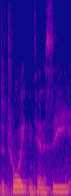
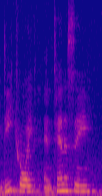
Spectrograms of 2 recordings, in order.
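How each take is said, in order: First: The names are stressed on a later syllable. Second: The names are stressed on the first syllable. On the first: This is the way others expect it to be said. "instead of" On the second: This is the speaker's own community's accepted way. "we say Detroit and Tennessee ... you emphasize the first syllable of the word"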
